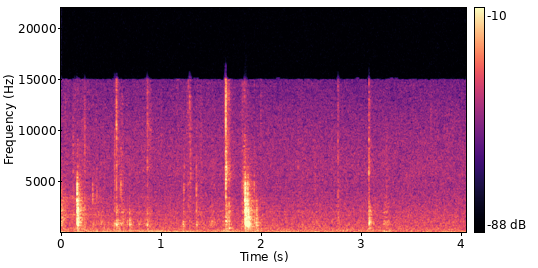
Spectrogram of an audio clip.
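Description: Faint, scattered small clicks and taps of fingers handling a plastic action figure while fitting a tiny rubber violin into its hand; the loudest click comes a little under two seconds in.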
